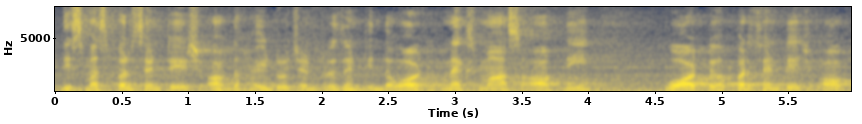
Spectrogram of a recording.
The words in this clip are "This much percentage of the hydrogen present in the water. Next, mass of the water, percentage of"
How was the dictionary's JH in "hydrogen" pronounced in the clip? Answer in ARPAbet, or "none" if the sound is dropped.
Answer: JH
